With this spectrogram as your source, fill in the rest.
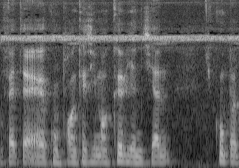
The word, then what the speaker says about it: Vientiane: Le nom se prononce Vientiane.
